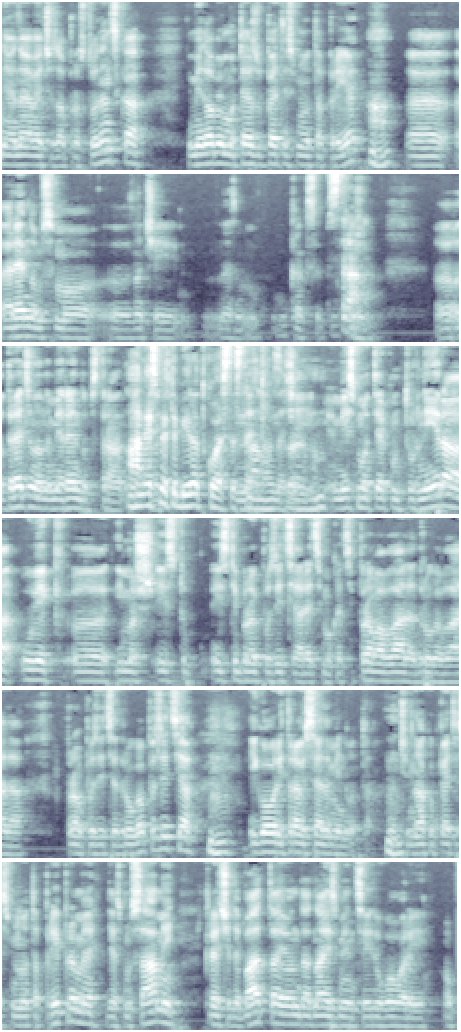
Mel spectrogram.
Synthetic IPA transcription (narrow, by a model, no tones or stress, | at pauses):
ɲajnajʋet͡ɕazapɾɐʋot̪ud̪ent̪ska | imiːd̪o̞bijemot̪eːzupet̪nest̪minuːt̪apɾijeahaəɾend̪omsmoznaːt͡ʃineznamkako̥sesɾa | od̪ɾeːd͡ʑenanamjeɾend̪umst̪ɾaːna̰nesmijet̪ebiːɾat̪kojast̪esnɾaːnanaːt͡ʃimiːsmot̪jekomt̪uɾniːɾauʋjekːimaʃist̪uist̪ibɾo̞jpo̞ziːt̪sijaɾe̞t̪simo̞kad̪sjipr̩ʋaʋlˠaːd̪ad̪ɾuɡaʋlˠaːd̪a | pɾ̩ʋapo̞ziːt̪ijad̪ɾuɡaopo̞ziːt̪sijaiɡo̞ʋo̞ɾit̪ɾajuse̞d̪amːinuːt̪aznaːt͡ʃinakonpe̞t̪nest̪minuːt̪apɾipɾe̞meɡd̪jesmosaːmikɾe̞t͡ɕed̪e̞bat̪aio̞nd̪anaizmʲjenit̪eid̪uɡo̞ʋoɾio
